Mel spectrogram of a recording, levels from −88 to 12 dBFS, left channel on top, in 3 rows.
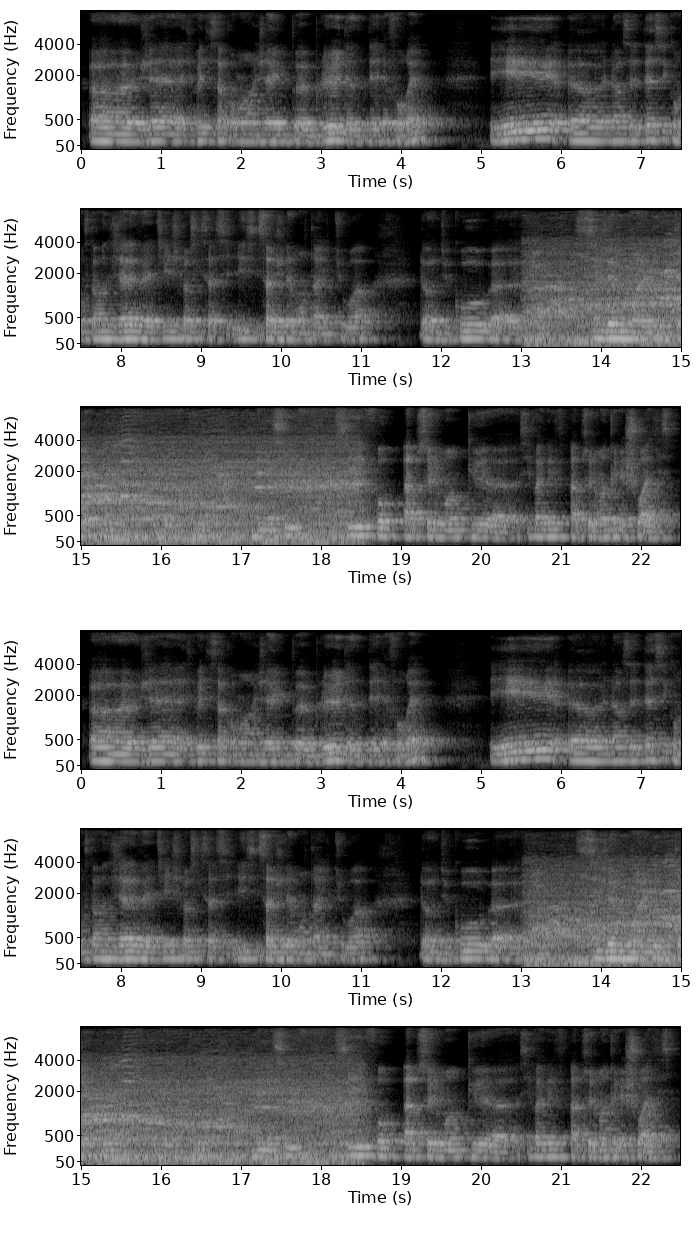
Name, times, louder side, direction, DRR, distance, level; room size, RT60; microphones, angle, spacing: voice 1, 0.1-4.3 5.1-22.4, left 1 dB, 5° left, -2 dB, 0.4 m, -29 dB
sound 1, 13.0-18.5, left 1 dB, 65° left, 1.4 m, -29 dB
2.8 x 2.2 x 2.5 m, 0.94 s
head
